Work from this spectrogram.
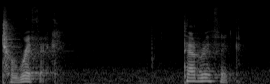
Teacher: it's also going to get that emphasis on the second syllable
